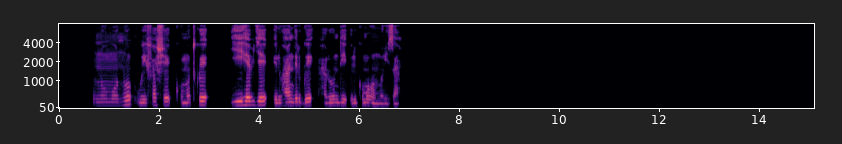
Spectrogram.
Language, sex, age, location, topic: Kinyarwanda, male, 25-35, Kigali, health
